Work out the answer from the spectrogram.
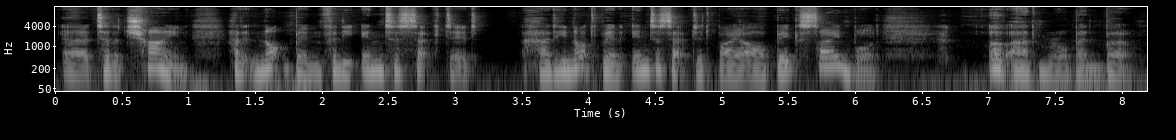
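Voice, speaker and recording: Husky male storybook narrator, slightly halting. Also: medium pitch, darkish tone. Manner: halting reading with misreadings and corrections. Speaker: amateur audiobook reader. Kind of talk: scripted storybook narration of an adventure novel.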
